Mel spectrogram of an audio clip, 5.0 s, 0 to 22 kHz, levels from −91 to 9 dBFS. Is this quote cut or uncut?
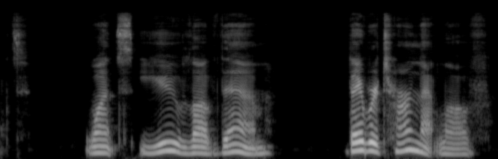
uncut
